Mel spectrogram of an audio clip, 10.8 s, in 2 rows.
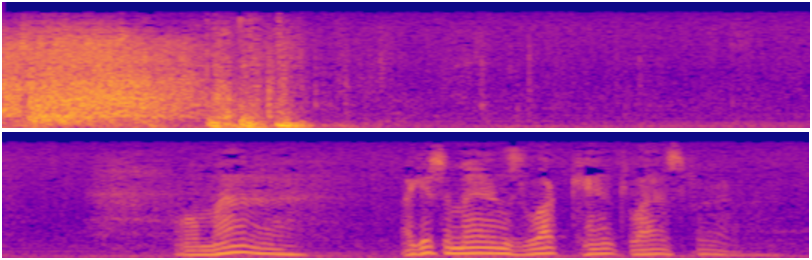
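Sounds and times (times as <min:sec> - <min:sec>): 
gunshot sound effect in a radio drama: 0:00.0 - 0:02.2
speech: 0:08.2 - 0:10.4.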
